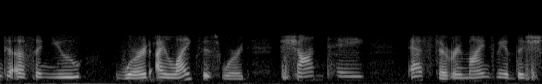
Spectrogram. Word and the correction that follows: Shanti Ishta: It's Shante. It's spelled a little differently. It sounds very similar. Ishta, Shanti Ishta.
